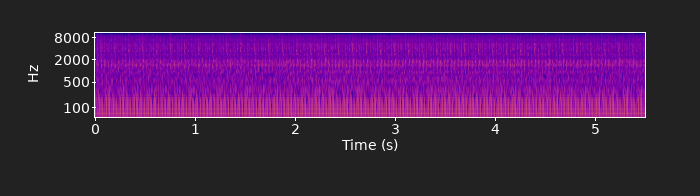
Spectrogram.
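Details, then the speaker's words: Fiat 1.3 Multijet diesel idling with a steady metallic rattle over the clatter, about three to four pulses a second: a worn-out timing chain, seen at the end of its travel through the inspection window; chain replacement needed. "bir ü zincir sesi arkadaşlar duymak isteyenler şu an bitmiş bir zincirin sesini duyuyorsunuz"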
